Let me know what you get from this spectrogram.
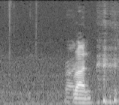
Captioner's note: laughter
